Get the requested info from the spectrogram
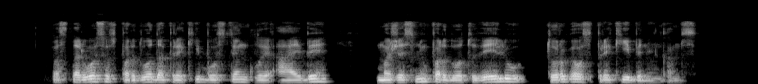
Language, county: Lithuanian, Marijampolė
